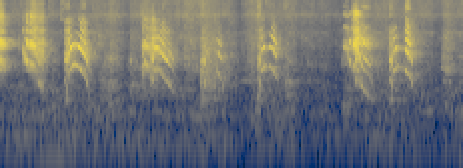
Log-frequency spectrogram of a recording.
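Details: Indian ringneck parakeets, green birds out in the sunlight, chatter with repeated harsh down-curving squawks, often paired, roughly two each second, with brief gaps between bursts.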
